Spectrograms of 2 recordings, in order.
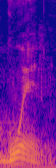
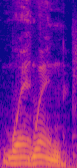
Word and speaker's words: Nguyen: These tips and many others like them cycled among defendants Drake, Ross, and Nguyen. Sorry if I'm Nguyen. Win. Oh, Gwen. No, win. It's just win. It's pronounced win.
